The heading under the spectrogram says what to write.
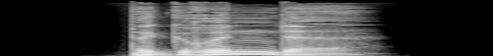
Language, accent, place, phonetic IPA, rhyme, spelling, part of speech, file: German, Germany, Berlin, [bəˈɡʁʏndə], -ʏndə, begründe, verb, De-begründe.ogg
- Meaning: inflection of begründen: 1. first-person singular present 2. first/third-person singular subjunctive I 3. singular imperative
